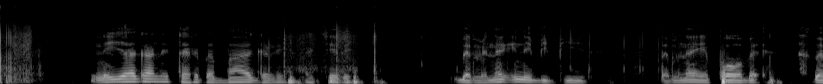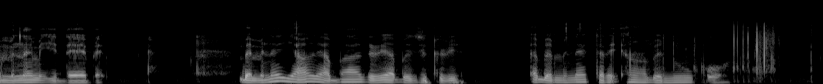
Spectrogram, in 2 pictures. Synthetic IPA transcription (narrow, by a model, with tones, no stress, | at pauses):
nɪ̃˦ja˦ɡa˦nɪ̃˦tʰɛ˨ɾɪ˦bɛ˨baː˦ɡɪ˨ɾɪ˦a˨t͡ɕʰe˦ɾɪ˨ | bɛ˨mɪ̃˨nɛ̃˦ɪ˦nɪ̃˨bi˨biː˨l | bɛ˨mɪ̃˨nã˦jɛ˨pʰɔː˦bɛ˦a˨bɛ˨mɪ̃˨nɛ̃˦mɪ̃˨ɪ˨dɛː˦bɛ˦ | bɛ˨mɪ̃˨nɛ̃˦ja˨˦lɪ˦˨a˨baː˦ɡɪ˨ɾɪ˦a˨bɛ˨si˨kʰi˨ɾi˦ | a˨bɛ˨mɪ̃˨nɛ̃˦tʰɪ˨ɾɪ˦ʔa˦ŋa˨bɛ˨nũː˦pʰʊ˦ɔ˦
